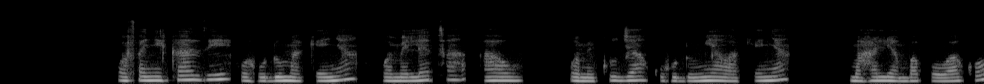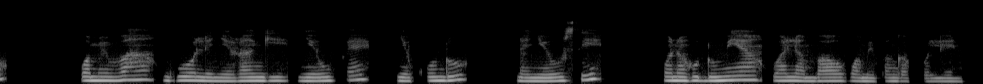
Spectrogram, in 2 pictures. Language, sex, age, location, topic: Swahili, female, 18-24, Kisumu, government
